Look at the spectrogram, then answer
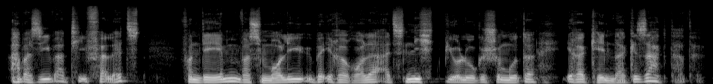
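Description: Gravelly, lively male audiobook narrator. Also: fairly low pitch, dry recording, clean studio sound.

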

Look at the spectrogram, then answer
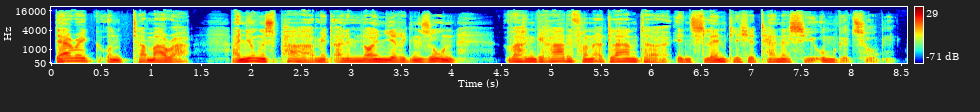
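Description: A man narrating a nonfiction audiobook in a lively, expressive reading style. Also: medium pitch, moderate pace, creaky, husky, no room sound, clean studio sound.

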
